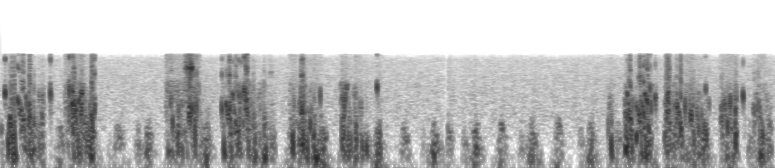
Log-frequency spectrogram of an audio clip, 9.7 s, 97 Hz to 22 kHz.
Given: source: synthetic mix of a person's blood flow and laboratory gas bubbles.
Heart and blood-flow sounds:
Doppler ultrasound of blood flow; precordium
0.03-0.56 s: bubbles
0.59-0.67 s: bubbles
0.79-1.21 s: bubbles
2.06-2.65 s: bubbles
2.74-3.45 s: bubbles
3.61-4.04 s: bubbles
4.22-4.79 s: bubbles
7.56-7.69 s: bubbles
7.77-8.23 s: bubbles
8.29-8.88 s: bubbles
8.97-9.66 s: bubbles
From the record:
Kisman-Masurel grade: 333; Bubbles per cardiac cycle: rolling drumbeat, 9 or more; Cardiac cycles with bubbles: 50 to 99%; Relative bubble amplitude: loud (0.450 to 0.775); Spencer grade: 3 (all of the cardiac periods contain showers or single bubble signals, but not dominating or overriding the cardiac motion signals); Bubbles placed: anywhere in the cardiac cycle

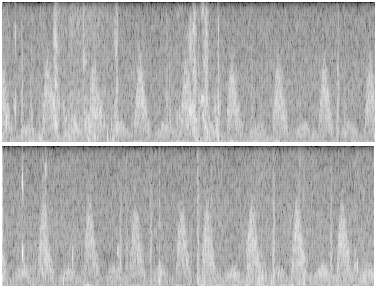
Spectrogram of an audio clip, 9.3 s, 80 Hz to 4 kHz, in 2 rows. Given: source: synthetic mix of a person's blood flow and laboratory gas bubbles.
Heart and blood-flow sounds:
Doppler ultrasound of blood flow; subclavian vein
0.02-0.09 s: bubbles
0.13-0.20 s: bubbles
0.44-0.54 s: bubbles
0.61-1.47 s: bubbles
2.15-2.75 s: bubbles
4.62-4.71 s: bubbles
4.88-4.97 s: bubbles
5.05-5.26 s: bubbles
5.39-5.58 s: bubbles
6.08-6.14 s: bubbles
6.58-6.70 s: bubbles
7.08-7.25 s: bubbles
7.70-8.06 s: bubbles
8.33-8.46 s: bubbles
8.48-8.54 s: bubbles
9.05-9.23 s: bubbles
From the record:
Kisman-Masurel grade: 233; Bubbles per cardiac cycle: several, 3 to 8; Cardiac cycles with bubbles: 50 to 99%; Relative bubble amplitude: loud (0.450 to 0.775); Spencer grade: 3 (all of the cardiac periods contain showers or single bubble signals, but not dominating or overriding the cardiac motion signals); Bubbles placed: anywhere in the cardiac cycle

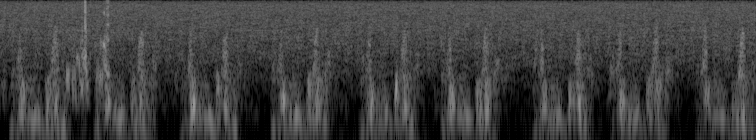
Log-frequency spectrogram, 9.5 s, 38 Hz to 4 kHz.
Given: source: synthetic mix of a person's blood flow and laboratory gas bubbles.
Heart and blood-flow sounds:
Doppler ultrasound of blood flow; precordium
0.82-1.15 s: bubbles
1.20-1.41 s: bubbles
From the record:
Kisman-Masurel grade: 212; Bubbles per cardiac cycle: several, 3 to 8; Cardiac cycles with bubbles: 1 to 10%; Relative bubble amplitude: moderate (0.250 to 0.450); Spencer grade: 1 (occasional bubble signal discernible with the cardiac motion signal, with majority of cardiac periods free of bubbles); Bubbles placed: anywhere in the cardiac cycle

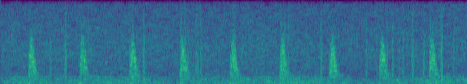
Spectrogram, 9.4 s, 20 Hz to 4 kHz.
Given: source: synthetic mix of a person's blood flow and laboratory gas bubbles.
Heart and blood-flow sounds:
Doppler ultrasound of blood flow; subclavian vein
4.57-4.67 s: bubbles
5.73-5.96 s: bubbles
From the record:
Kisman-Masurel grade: 111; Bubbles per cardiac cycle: 1 to 2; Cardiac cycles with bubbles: 1 to 10%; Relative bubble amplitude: barely perceptible (0.100 to 0.250); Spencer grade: 1 (occasional bubble signal discernible with the cardiac motion signal, with majority of cardiac periods free of bubbles); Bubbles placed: anywhere in the cardiac cycle

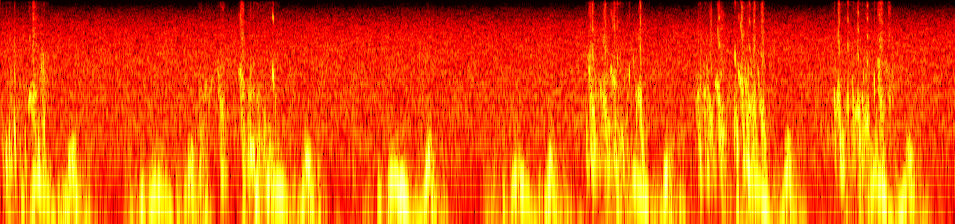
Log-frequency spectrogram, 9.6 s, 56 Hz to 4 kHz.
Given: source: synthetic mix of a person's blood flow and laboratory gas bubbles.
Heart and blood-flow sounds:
Doppler ultrasound of blood flow; precordium
0.00-0.48 s: bubbles
1.97-2.30 s: bubbles
2.37-2.79 s: bubbles
5.84-6.49 s: bubbles
6.92-7.68 s: bubbles
8.30-8.94 s: bubbles
From the record:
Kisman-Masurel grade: 233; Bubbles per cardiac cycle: several, 3 to 8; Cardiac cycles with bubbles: 50 to 99%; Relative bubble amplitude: loud (0.450 to 0.775); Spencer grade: 3 (all of the cardiac periods contain showers or single bubble signals, but not dominating or overriding the cardiac motion signals); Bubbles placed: only in the low amplitude regions of the cardiac cycle

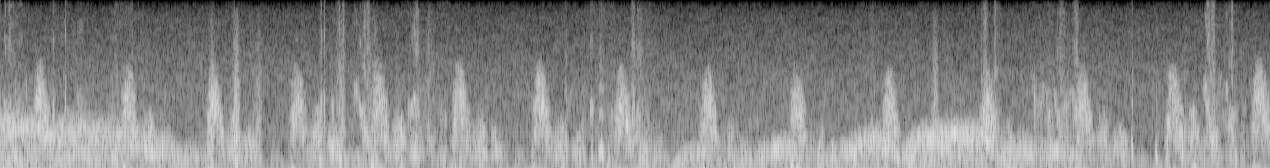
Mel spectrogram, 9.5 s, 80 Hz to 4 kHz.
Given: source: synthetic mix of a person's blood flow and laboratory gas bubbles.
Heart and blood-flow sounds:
Doppler ultrasound of blood flow; subclavian vein
0.00-0.22 s: bubbles
0.36-0.53 s: bubbles
0.55-1.05 s: bubbles
2.34-2.85 s: bubbles
2.95-3.48 s: bubbles
4.13-4.62 s: bubbles
4.72-4.89 s: bubbles
7.34-7.52 s: bubbles
7.72-8.19 s: bubbles
8.46-8.53 s: bubbles
8.63-8.73 s: bubbles
8.78-8.94 s: bubbles
9.02-9.45 s: bubbles
From the record:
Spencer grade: 3 (all of the cardiac periods contain showers or single bubble signals, but not dominating or overriding the cardiac motion signals); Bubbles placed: anywhere in the cardiac cycle

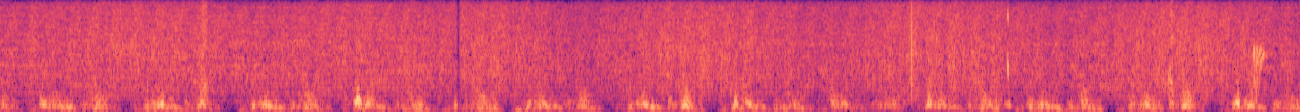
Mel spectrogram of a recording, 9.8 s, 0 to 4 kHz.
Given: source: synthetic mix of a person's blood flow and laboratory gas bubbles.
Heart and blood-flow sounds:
Doppler ultrasound of blood flow; precordium
1.49-1.57 s: bubbles
7.35-7.61 s: bubbles
8.75-8.83 s: bubbles
9.36-9.51 s: bubbles
From the record:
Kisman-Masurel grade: 122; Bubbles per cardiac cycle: 1 to 2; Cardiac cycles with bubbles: 10 to 50%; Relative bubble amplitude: moderate (0.250 to 0.450); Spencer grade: 2 (many but less than half of the cardiac periods contain bubble signals, singularly or in groups); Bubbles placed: anywhere in the cardiac cycle

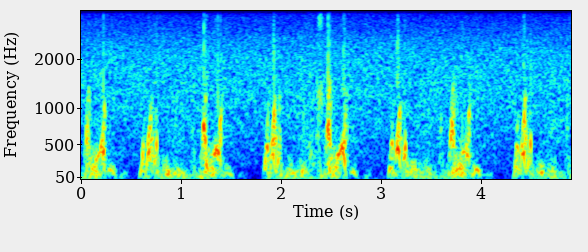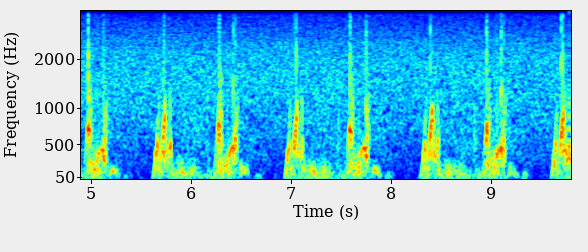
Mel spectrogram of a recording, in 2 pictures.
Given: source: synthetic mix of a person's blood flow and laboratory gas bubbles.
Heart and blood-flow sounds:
Doppler ultrasound of blood flow; precordium
2.24-2.54 s: bubbles
From the record:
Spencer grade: 1 (occasional bubble signal discernible with the cardiac motion signal, with majority of cardiac periods free of bubbles); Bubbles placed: anywhere in the cardiac cycle

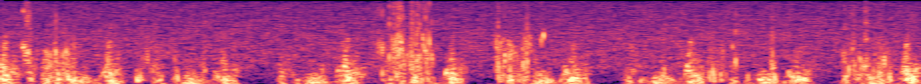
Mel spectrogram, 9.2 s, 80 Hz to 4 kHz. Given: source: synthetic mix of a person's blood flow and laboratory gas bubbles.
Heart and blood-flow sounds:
Doppler ultrasound of blood flow; precordium
0.19-0.78 s: bubbles
1.32-1.58 s: bubbles
1.70-1.80 s: bubbles
1.99-2.06 s: bubbles
3.72-4.35 s: bubbles
4.91-5.46 s: bubbles
7.04-7.39 s: bubbles
7.66-7.78 s: bubbles
8.39-8.91 s: bubbles
From the record:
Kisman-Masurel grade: 232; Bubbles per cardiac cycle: several, 3 to 8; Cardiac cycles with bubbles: 50 to 99%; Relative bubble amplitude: moderate (0.250 to 0.450); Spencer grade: 3 (all of the cardiac periods contain showers or single bubble signals, but not dominating or overriding the cardiac motion signals); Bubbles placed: only in the low amplitude regions of the cardiac cycle

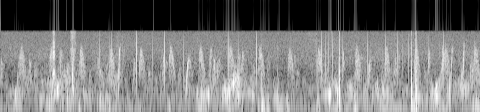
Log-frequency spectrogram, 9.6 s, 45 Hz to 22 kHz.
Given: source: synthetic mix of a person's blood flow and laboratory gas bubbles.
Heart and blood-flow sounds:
Doppler ultrasound of blood flow; subclavian vein
1.03-1.12 s: bubbles
1.40-1.50 s: bubbles
From the record:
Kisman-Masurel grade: 122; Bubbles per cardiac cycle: 1 to 2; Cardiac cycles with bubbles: 10 to 50%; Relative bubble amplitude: moderate (0.250 to 0.450); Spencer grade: 2 (many but less than half of the cardiac periods contain bubble signals, singularly or in groups); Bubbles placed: anywhere in the cardiac cycle

